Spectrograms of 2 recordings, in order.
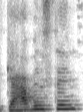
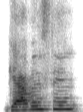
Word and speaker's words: Galveston: And am I saying it right, Geezy? It's Galveston. Yeah, you're saying it right. Galveston, Texas.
